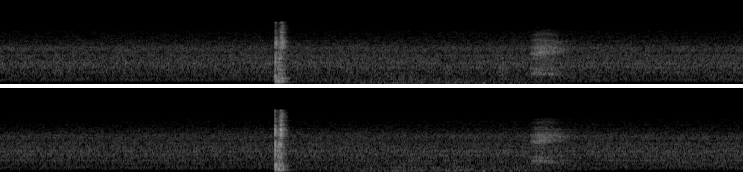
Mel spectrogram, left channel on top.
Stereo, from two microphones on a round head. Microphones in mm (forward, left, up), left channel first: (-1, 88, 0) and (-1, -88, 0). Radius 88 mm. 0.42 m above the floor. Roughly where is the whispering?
Left.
